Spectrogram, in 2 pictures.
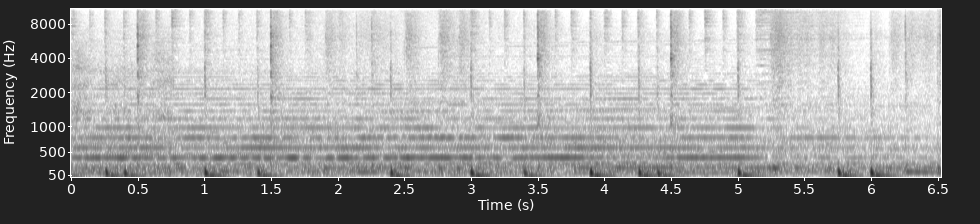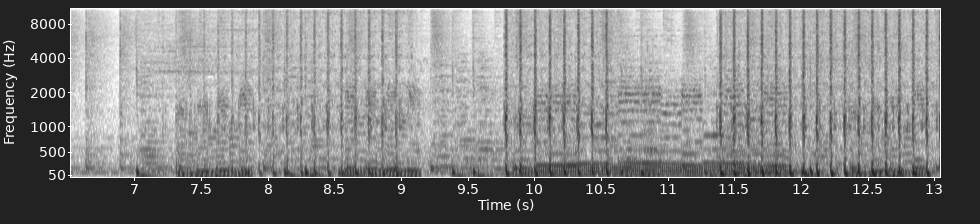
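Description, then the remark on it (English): Rapid, relentless machine gun fire from a tripod-mounted gun on the back hatch of a vehicle, shooting at pursuers, rattles over a steady droning hum, the bursts growing louder and denser about halfway through and again near the end. No one speaks. “They'll come up on us and I'll shoot the bastards.”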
